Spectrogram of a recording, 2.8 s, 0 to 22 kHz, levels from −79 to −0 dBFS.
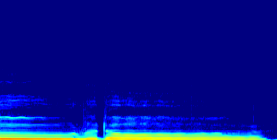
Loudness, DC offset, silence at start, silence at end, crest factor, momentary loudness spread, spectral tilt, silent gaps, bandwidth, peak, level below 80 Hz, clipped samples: -27 LUFS; under 0.1%; 0 s; 0.05 s; 12 dB; 10 LU; -8.5 dB/octave; none; 6.6 kHz; -14 dBFS; -58 dBFS; under 0.1%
